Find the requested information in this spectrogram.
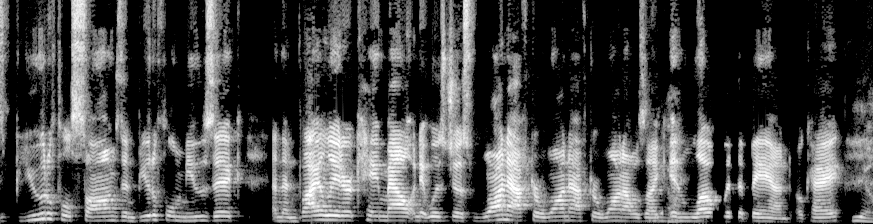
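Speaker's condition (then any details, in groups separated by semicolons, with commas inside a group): No condition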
